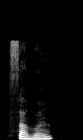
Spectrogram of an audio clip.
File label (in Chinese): "散文", Chinese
